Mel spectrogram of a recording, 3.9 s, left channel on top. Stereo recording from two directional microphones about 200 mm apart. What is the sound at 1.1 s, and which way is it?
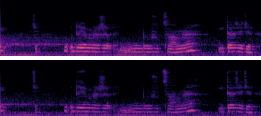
A woman's voice, 15° right (ahead or behind).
